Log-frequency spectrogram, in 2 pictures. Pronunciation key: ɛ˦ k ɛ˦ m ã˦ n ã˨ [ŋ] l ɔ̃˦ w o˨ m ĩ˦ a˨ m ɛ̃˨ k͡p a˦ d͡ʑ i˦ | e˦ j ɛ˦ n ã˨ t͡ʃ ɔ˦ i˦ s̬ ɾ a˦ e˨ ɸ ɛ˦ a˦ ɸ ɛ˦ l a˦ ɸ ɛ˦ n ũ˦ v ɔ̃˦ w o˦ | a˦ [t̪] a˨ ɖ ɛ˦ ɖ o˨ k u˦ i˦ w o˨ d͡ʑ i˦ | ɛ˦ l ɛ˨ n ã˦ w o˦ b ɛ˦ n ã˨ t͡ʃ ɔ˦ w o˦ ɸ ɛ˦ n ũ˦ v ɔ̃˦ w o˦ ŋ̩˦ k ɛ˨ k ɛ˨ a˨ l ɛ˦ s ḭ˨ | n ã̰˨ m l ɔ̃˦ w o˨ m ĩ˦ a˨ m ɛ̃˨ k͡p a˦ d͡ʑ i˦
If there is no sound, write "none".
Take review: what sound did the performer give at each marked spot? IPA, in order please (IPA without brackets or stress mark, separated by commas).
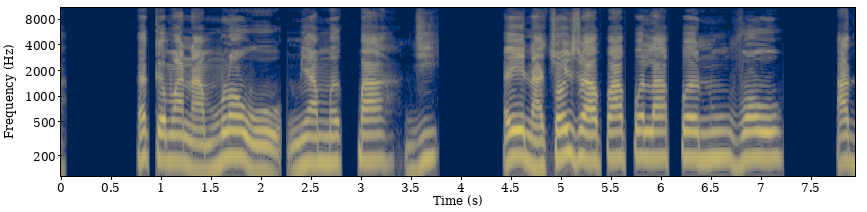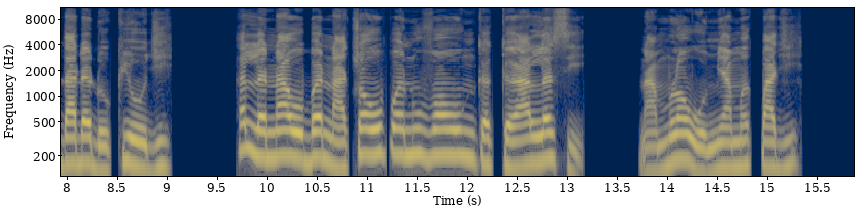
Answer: m, d̪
